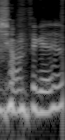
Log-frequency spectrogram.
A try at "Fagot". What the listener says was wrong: Fagot. The T is silent.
